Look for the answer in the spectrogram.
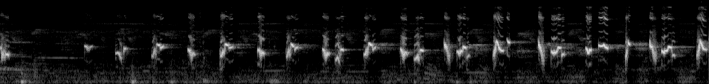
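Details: Sooty-headed bulbul with lively, long rapid-fire song to encourage silent birds to sing: a quiet start, then a quickening run of bubbly, chirping whistles that becomes a dense, continuous chatter.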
